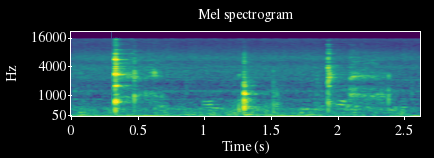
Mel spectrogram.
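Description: Spoon stirring flour into oil in a pan for béchamel sauce, a few light clinks and scrapes spaced out over a faint background hiss.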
